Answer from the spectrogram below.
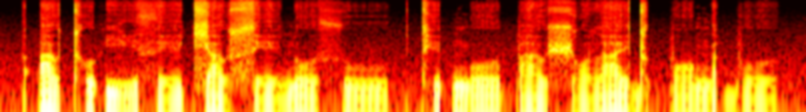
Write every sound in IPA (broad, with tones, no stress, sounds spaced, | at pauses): ʔ a˦˨ ʊ̯ tʰ ʊ˦ ʔ j i˦ θ e˨ ɪ̯ t͡ɕ a˦˨ ʊ̯ sʰ e˨ ɪ̯ n o˦˨ ʊ̯ θ u˦ | tʰ ɪ˦ ʔ ŋ o˦ ʊ̯ p a˨ ʊ̯ ʃ ɔ˨ l a˦ ɪ̯ d ʊ˦ ʔ p ɔ˦ ŋ ä˦ ʔ b o˦ ʊ̯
